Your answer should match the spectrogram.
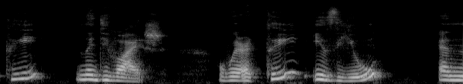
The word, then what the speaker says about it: надеваешь: Soft sign at the end of надеваешь doesn't affect the way we pronounce letter sh. And altogether it's надеваешь, надеваешь.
